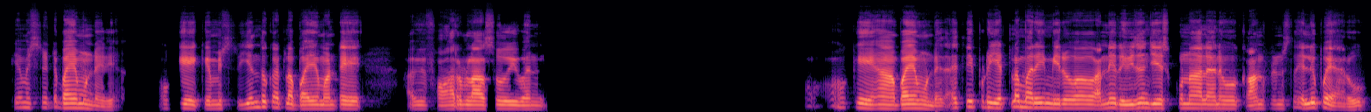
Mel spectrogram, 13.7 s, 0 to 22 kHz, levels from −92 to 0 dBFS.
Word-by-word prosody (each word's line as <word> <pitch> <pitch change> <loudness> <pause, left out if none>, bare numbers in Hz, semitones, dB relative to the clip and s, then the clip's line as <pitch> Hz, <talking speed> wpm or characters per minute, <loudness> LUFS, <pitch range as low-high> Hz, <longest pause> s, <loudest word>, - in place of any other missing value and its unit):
Chemistry 175 0 -10
అంటే - - -11
భయముండేది. 135 -10 0 0.5
Okay. 150 +1 -1 0.2
Chemistry. 140 0 -6
ఎందుకట్లా 180 -4 -1
భయం? 135 0 +1
అంటే, 140 +1 +1 0.6
అవి 130 +1 -7
ఫార్మలాసు 135 +1 +1 0.2
ఇవన్నీ 125 -1 -4 2.6
ఓ - - -27 0.3
ఓకే. 170 -2 -2 0.2
ఆ! - - +4 0.2
భయముండేది. 140 -6 +3
అయితే 170 +3 -7
ఇప్పుడు 185 -3 -4
ఎట్లా 195 +5 -1
మరి 170 -1 +4
మీరు 150 -1 +1 0.3
అన్నీ 165 +4 0
రివిజన్ 155 +4 +2
జేసుకున్నాలే, 150 -1 +1
అనే 140 - -2
ఓ - - 0
కాన్ఫిడెన్స్‌తో 140 +1 -2
ఎళ్ళిపోయారు. 110 -10 0
145 Hz, 120 wpm, -24 LUFS, 135-165 Hz, 2.6 s, ఆ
